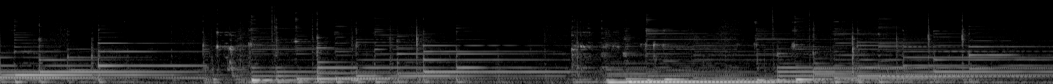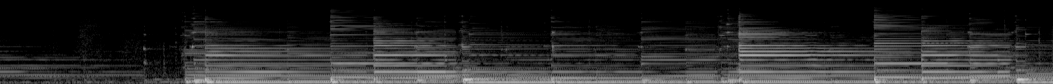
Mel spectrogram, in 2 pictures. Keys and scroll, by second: 0.9 alt+space, 10.7 ctrl+i, 11.2 b, 14.9 space, 15.7 alt+space.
